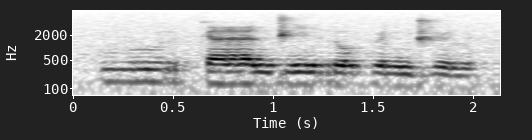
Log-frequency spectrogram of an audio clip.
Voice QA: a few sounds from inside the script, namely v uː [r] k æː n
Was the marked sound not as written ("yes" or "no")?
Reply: no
